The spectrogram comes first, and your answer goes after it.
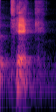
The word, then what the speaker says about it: TIC: common tenant in common the slim for that is called a tick TI i c tenants in common all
